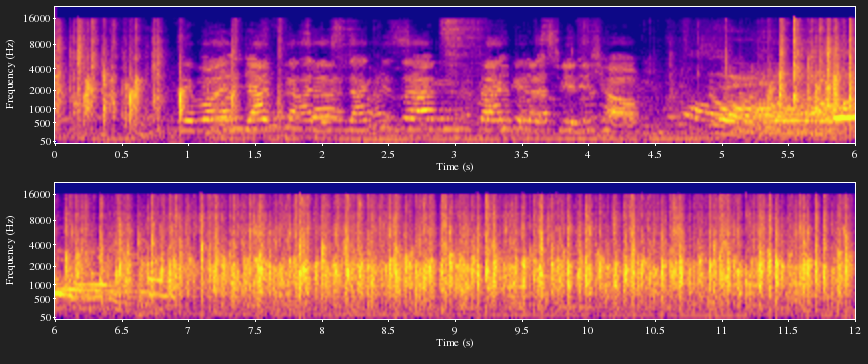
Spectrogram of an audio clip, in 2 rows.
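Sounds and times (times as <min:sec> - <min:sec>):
crowd applauding: 0:00.0 - 0:01.0, 0:04.9 - 0:12.0.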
